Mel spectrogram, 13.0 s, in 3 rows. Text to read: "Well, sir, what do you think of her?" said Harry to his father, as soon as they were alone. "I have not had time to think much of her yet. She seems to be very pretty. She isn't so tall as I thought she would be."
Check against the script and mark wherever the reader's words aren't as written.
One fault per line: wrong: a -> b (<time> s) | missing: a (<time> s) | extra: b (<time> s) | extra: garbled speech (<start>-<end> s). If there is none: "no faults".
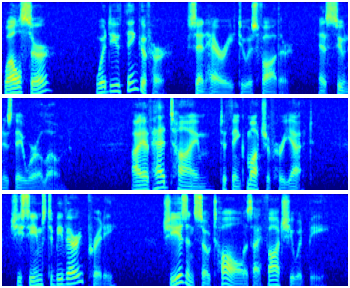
missing: not (6.2 s)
